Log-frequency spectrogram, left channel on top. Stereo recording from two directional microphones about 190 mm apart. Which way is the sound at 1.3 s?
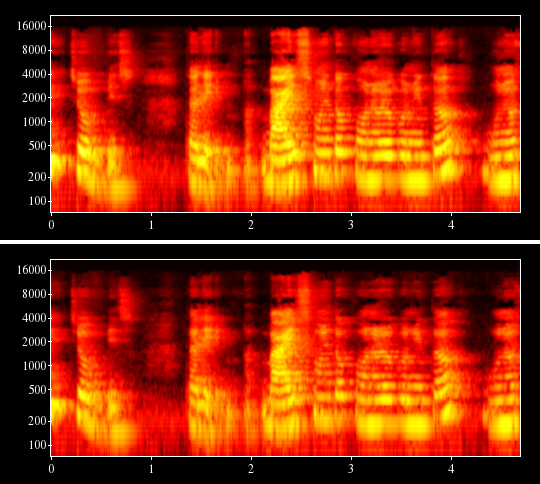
20° left (ahead or behind).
